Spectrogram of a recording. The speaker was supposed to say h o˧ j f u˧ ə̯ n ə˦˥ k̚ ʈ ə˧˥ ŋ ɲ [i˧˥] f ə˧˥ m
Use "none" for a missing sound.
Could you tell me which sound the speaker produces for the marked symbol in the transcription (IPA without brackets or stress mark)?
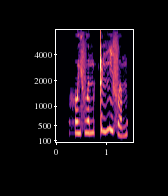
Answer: i˧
